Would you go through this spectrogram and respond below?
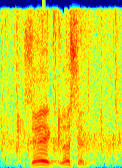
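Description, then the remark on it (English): Steady crowd applause for Zig Ziglar fills the short stretch, a dense patter of many hands clapping, with a loud voice briefly calling out over it in the middle. “Yeah, you can give him a big hand clap.”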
